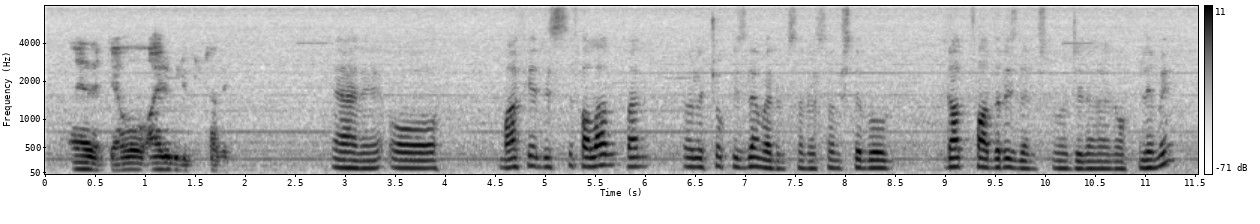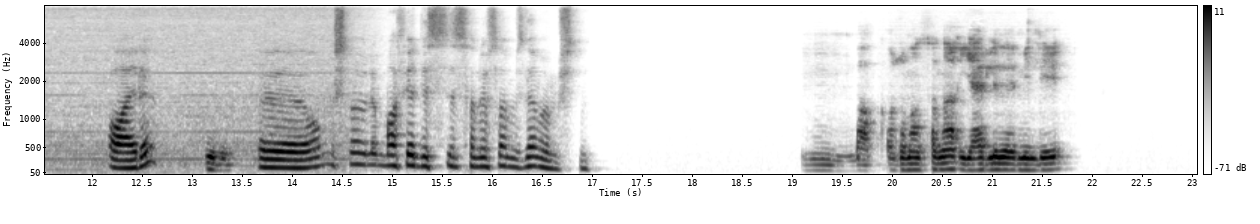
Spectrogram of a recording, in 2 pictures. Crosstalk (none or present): none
